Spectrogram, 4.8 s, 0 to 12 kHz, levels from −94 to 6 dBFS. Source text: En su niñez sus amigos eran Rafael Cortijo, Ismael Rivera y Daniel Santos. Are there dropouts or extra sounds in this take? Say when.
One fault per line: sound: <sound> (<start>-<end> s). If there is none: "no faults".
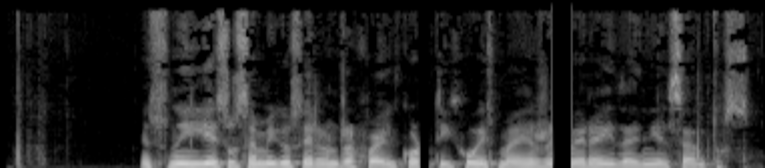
sound: dropout (2.6-2.7 s)
sound: dropout (3.4-3.6 s)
